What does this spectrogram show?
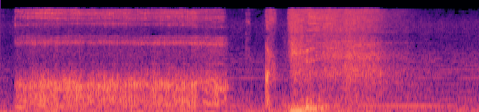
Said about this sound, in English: As the stone door to the tower shuts.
